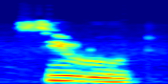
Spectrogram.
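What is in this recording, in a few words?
"see road", Nigerian Pidgin, female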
